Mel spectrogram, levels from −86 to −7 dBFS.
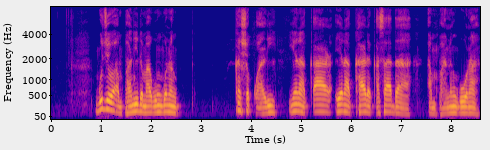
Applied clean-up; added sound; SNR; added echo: none; none; none; none.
